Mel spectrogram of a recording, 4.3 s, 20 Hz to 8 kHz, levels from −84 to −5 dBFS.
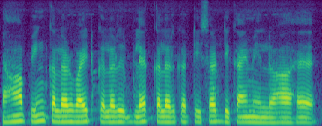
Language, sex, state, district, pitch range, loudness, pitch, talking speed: Hindi, male, Arunachal Pradesh, Lower Dibang Valley, 120-130 Hz, -17 LUFS, 125 Hz, 195 wpm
